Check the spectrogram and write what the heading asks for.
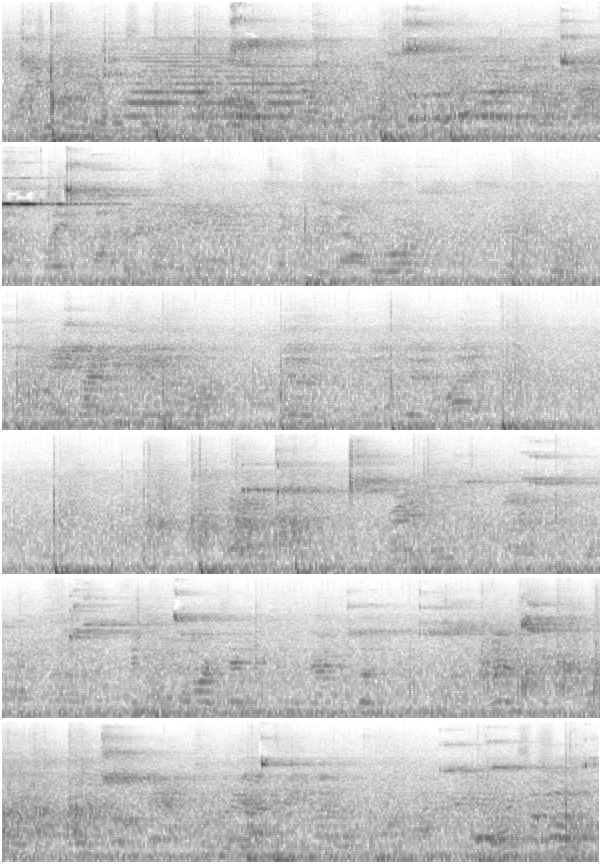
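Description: Basketball being bounced on a hardwood gym floor, with short high-pitched sneaker squeaks and scattered voices of players and onlookers, all echoing in a large hall.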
